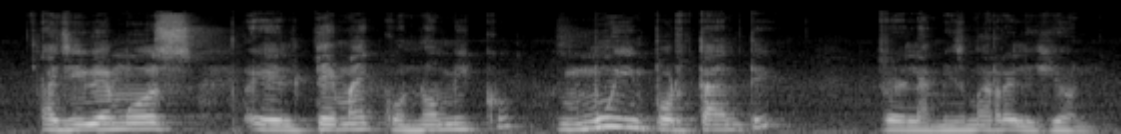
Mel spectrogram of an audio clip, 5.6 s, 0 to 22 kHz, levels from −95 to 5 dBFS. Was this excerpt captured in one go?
no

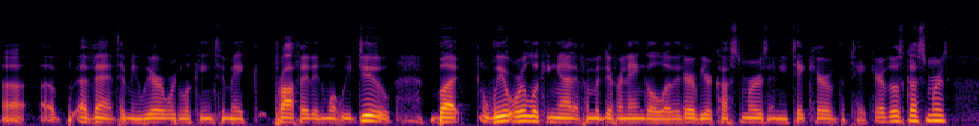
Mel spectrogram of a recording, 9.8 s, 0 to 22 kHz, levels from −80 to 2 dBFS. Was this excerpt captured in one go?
no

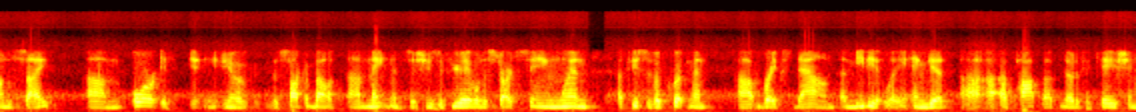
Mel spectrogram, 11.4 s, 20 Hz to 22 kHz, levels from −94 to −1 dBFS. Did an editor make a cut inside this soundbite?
no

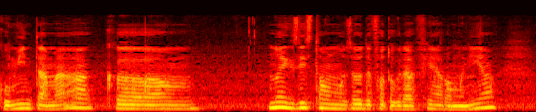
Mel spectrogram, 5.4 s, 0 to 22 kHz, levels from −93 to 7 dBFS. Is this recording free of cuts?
yes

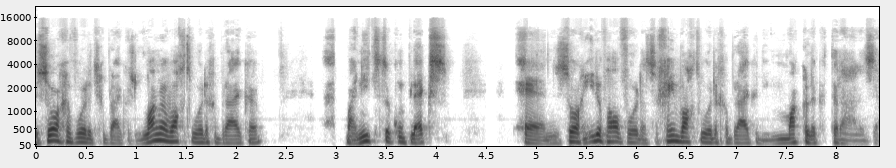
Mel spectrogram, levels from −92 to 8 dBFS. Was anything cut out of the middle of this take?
yes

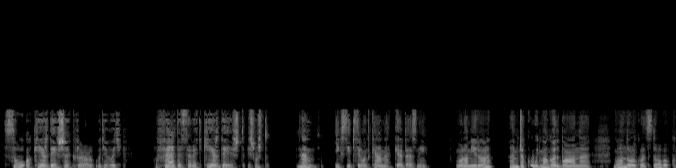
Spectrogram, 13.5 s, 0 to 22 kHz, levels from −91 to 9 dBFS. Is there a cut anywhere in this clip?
no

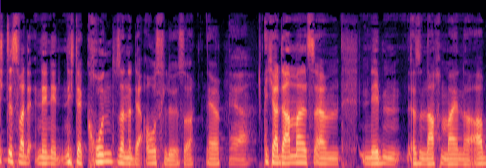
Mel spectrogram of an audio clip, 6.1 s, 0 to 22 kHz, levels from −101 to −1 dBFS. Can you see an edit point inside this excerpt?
yes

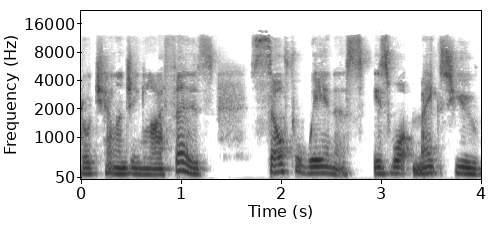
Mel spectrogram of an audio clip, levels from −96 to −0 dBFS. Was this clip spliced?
no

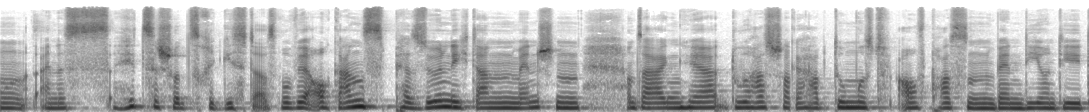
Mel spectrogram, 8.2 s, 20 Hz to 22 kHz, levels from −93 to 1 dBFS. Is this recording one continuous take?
no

